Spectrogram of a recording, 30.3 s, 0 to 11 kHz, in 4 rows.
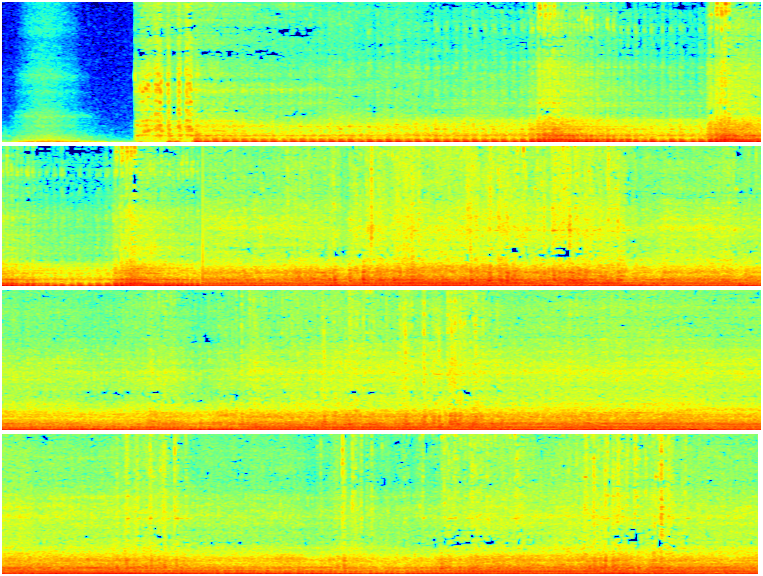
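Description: Kawasaki KLE 500 motorcycle's parallel-twin engine running under way on a dirt track, starting up loud after a near-quiet first second or so, with a few surges in revs in the first ten seconds and then running steadily.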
